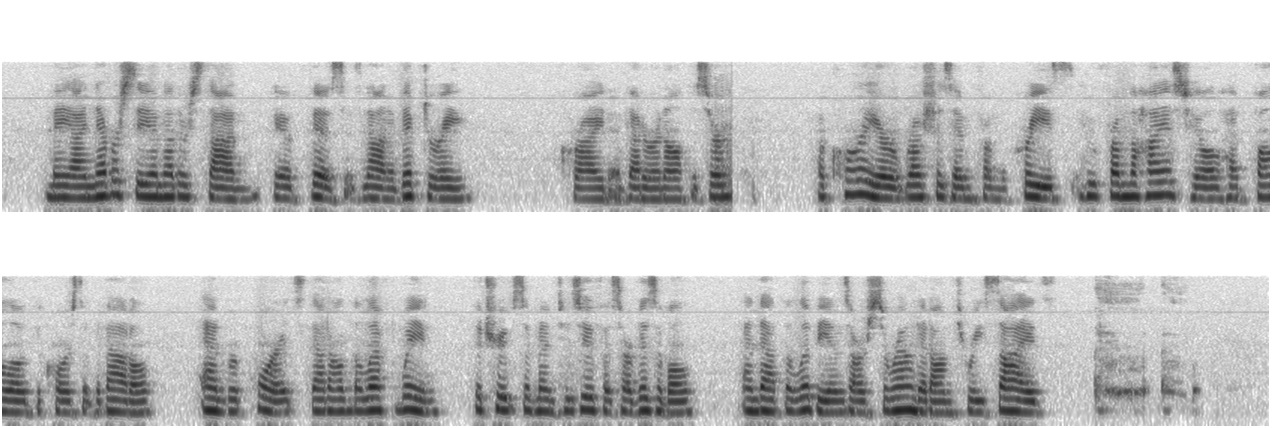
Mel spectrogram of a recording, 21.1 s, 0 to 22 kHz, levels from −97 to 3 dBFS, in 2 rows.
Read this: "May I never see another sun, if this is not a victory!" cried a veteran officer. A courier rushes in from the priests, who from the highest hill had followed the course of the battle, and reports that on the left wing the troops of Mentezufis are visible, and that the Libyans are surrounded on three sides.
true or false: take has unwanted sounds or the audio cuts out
true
